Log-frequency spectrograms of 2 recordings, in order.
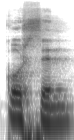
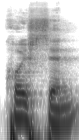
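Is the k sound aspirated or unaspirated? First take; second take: unaspirated; aspirated. First: The first sound is an unaspirated k. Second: The first sound is an aspirated k. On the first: The speaker calls it wrong. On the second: The speaker calls it right.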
